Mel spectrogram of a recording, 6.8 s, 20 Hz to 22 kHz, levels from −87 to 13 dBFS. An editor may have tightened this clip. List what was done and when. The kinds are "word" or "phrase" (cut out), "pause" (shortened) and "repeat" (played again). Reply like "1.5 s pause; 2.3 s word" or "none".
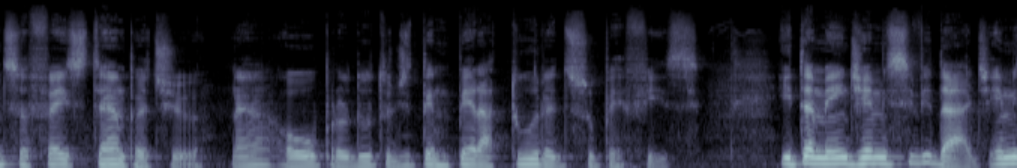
none

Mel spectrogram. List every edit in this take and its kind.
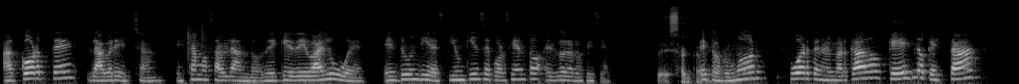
1.7 s pause; 3.7 s pause; 7.8 s word

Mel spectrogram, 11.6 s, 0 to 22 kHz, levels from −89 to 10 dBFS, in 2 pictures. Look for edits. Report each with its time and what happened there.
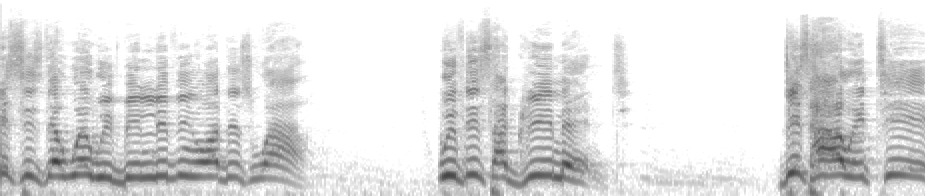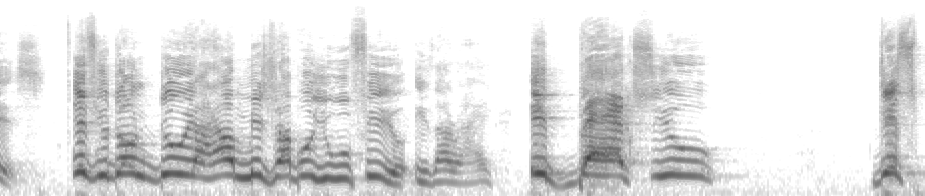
2.9 s word; 5.0 s word; 6.1 s pause; 7.0 s phrase; 9.0 s pause

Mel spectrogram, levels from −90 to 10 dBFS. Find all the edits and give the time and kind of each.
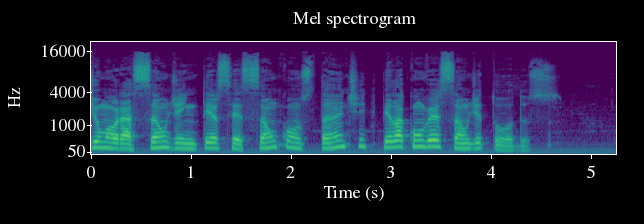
2.8 s pause

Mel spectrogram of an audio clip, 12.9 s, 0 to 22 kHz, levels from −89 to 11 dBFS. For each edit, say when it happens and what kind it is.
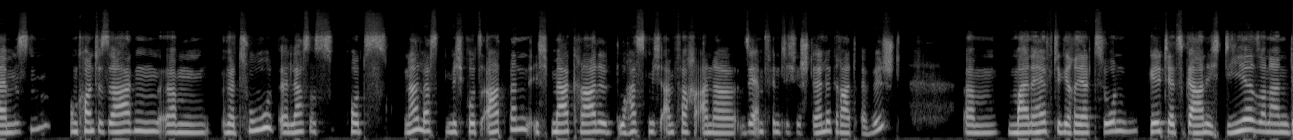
2.2 s pause

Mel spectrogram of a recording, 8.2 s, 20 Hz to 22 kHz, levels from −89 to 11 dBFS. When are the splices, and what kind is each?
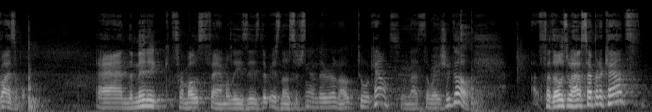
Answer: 3.8 s word

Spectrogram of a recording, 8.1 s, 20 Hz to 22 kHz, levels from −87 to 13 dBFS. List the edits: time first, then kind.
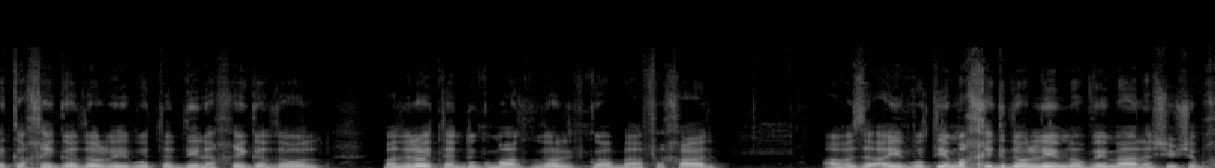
none

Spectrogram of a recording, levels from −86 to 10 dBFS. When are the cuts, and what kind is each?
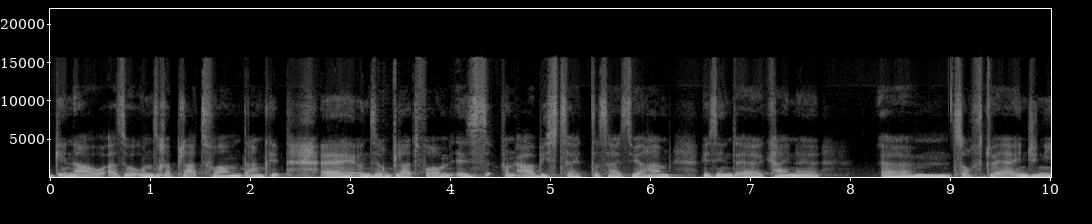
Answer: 2.2 s phrase; 4.4 s word

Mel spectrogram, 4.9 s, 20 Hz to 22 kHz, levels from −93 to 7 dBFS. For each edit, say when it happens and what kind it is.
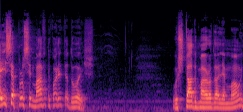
0.9 s word

